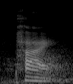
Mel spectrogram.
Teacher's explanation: For tie and chi, maybe you don't feel that burst of air as much, but for pi, you can all feel it. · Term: aspiration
